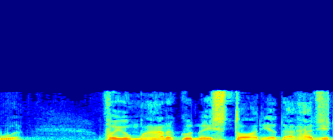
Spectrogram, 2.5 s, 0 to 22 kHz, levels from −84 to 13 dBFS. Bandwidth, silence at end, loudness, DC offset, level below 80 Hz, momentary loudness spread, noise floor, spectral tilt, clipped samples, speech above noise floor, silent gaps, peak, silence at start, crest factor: 8.2 kHz; 0 s; -18 LUFS; under 0.1%; -46 dBFS; 7 LU; -46 dBFS; -4.5 dB/octave; under 0.1%; 30 dB; none; -2 dBFS; 0 s; 16 dB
